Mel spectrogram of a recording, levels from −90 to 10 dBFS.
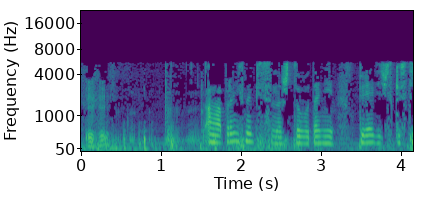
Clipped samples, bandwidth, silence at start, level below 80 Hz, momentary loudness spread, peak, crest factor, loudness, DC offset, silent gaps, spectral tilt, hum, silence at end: under 0.1%; 6 kHz; 0 s; -36 dBFS; 11 LU; -2 dBFS; 22 dB; -23 LUFS; under 0.1%; none; -4.5 dB/octave; none; 0 s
